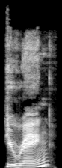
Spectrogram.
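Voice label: you rang, female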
